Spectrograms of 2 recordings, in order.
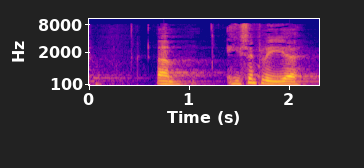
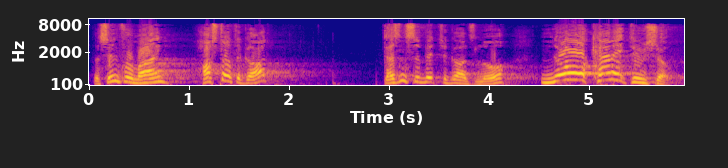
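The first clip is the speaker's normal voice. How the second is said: scripture reading; 7 semitones higher, 5 dB louder than usual. Shown as a demonstration. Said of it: "verse seven".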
